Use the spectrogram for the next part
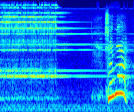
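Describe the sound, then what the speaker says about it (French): A new telephone rings with a bright electronic trill for about a second, then a voice calls out loudly in French. "Je suis capable de répondre à notre nouveau téléphone."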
